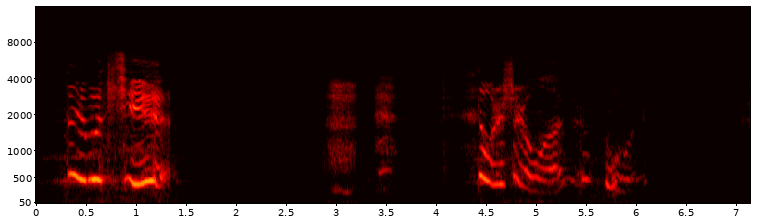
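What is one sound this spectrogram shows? An elderly woman speaks tearfully close by.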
